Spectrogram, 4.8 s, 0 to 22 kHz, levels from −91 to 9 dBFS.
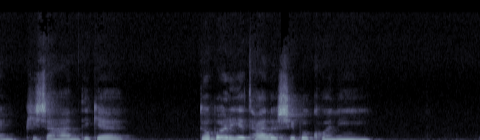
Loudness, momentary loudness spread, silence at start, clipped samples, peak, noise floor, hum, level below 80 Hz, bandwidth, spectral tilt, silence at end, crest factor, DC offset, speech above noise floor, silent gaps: -37 LUFS; 9 LU; 0 s; under 0.1%; -20 dBFS; -72 dBFS; none; -82 dBFS; over 20 kHz; -3.5 dB/octave; 1.1 s; 18 dB; under 0.1%; 36 dB; none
